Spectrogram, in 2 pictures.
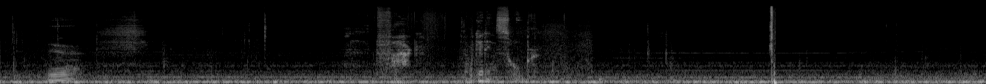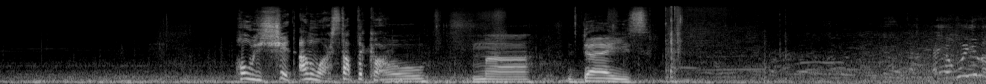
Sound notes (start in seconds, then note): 16.4 window lowers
